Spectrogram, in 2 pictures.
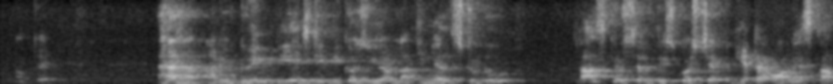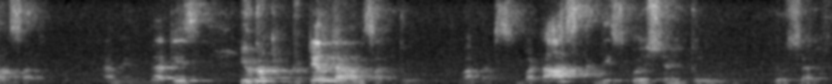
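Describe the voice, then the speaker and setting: With a Bengali accent, a high-voiced man speaks at a moderate pace with ordinary pitch variation and big swings in loudness, over noticeable background noise. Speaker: chemistry professor. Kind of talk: interview. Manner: hesitant, many fillers.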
